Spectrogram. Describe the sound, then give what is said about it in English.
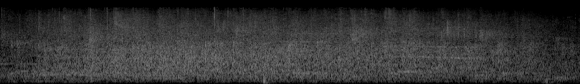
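A crowd claps together after being asked to clap if they are excited that tomorrow is Christmas. It is a dense, steady wash of applause, many hands blending into a crackling roar that holds for several seconds before easing slightly at the end. “Clap. Give me a clap.”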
